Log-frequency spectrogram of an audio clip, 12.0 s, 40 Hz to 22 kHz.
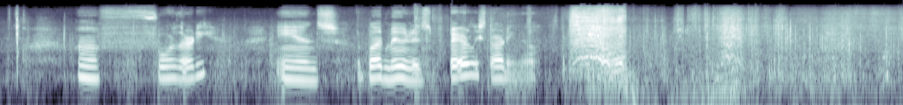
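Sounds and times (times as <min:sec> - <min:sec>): rustling nylon and clothing: 0:05.4 - 0:12.0.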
